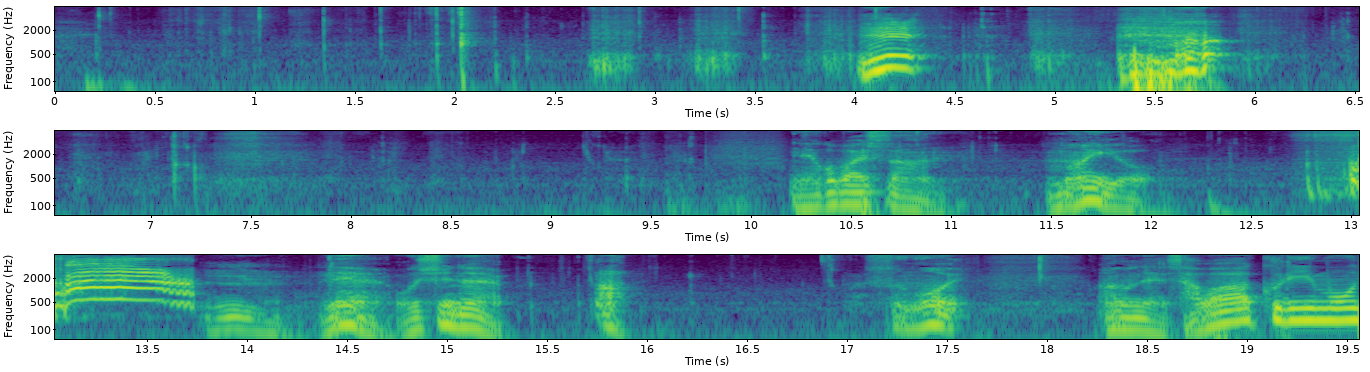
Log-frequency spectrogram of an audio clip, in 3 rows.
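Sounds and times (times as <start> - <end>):
eating crunchy rice cracker snack: 0.1 - 9.8
speech: 4.0 - 4.4, 5.6 - 5.9, 10.5 - 12.1, 13.9 - 15.9, 18.4 - 19.5.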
